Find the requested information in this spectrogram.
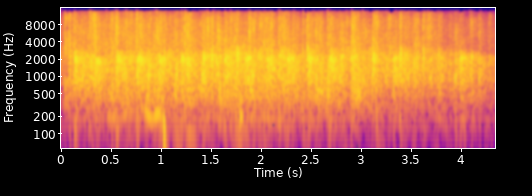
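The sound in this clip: Loud audience applause welcoming a speaker at a town hall forum on immigration reform in Houston, dense, continuous clapping that holds steady for the whole stretch and barely fades at the end.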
